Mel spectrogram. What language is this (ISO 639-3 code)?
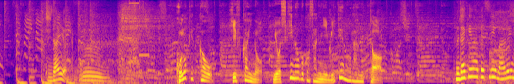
jpn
